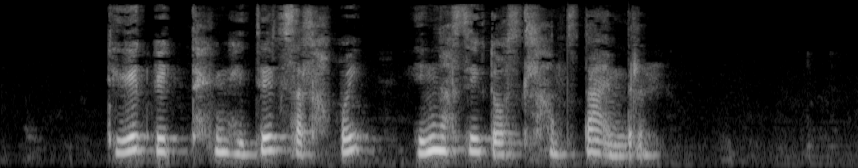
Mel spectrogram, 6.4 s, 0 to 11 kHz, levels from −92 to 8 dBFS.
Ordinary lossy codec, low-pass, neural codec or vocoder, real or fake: AAC, 32 kbps; 9.9 kHz; codec, 16 kHz in and 24 kHz out, 2.2 kbps, FireRedTTS-2 codec; fake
